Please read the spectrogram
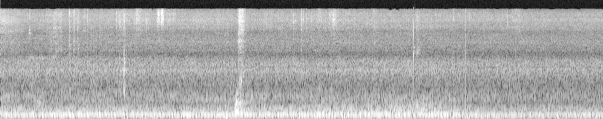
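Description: An engine idling with a steady low hum, with a few faint clicks over it.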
